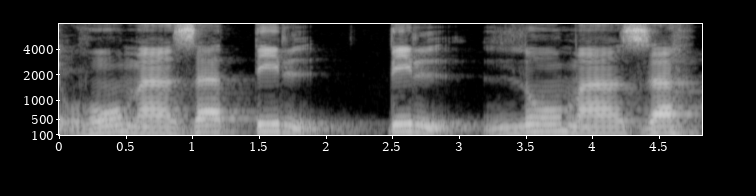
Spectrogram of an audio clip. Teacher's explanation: اب یہ تل کی جو تا ہے اس کو آگے لام کے ساتھ ملائیں گے کیونکہ لام مشدد ہے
